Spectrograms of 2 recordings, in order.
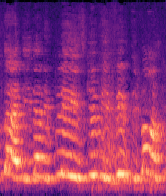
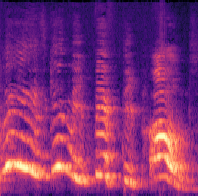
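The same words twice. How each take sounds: First: Put-on high, whiny little boy begging his dad; pleading child. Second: High, louder, slow whining plea; drawn-out child plea. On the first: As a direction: beg like a small kid tugging a leg. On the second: Acted. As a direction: stretch every word like a desperate kid. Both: Son pleading with dad for money.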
